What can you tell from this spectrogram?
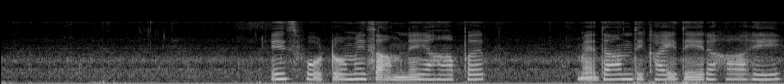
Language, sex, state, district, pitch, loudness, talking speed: Hindi, female, Rajasthan, Jaipur, 225 Hz, -21 LUFS, 85 wpm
